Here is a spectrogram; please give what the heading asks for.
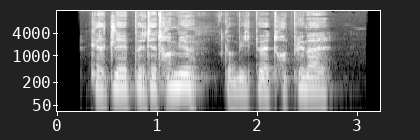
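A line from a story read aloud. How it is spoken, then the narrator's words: Curt ungracious reply. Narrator (French): répondit sèchement, et d'un air peu gracieux M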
